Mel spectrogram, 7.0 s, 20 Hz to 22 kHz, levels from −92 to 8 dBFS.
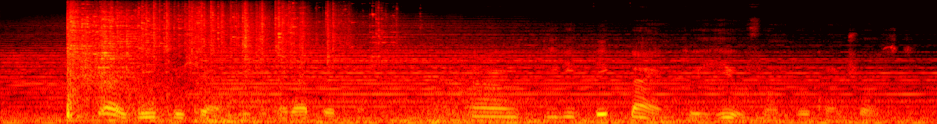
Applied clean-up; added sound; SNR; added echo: none; Musical instrument + Shatter; 0 dB; none.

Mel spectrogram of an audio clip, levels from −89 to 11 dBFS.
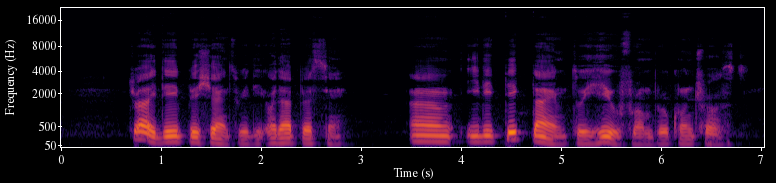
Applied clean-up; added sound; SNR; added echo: none; none; none; none.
